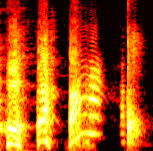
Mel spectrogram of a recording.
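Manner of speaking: high hearty laugh; delighted burst of laughter; gleeful laugh. Real, not acted. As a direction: crack up with glee.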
